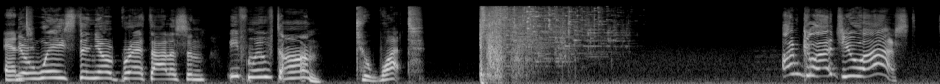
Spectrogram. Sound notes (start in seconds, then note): 4.8 glass shatters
